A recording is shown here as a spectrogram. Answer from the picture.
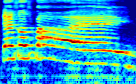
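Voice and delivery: long, high, loud call-out; alarmed shout. Real, not acted. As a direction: yell a drawn-out warning to the team. Calling out enemy spy.

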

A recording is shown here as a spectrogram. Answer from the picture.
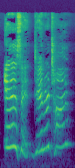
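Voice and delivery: high, loud goat call. Acted. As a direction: shout it across the hill like a goat. Goat calls out.

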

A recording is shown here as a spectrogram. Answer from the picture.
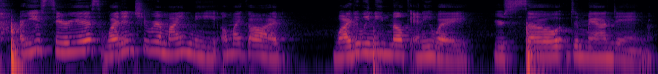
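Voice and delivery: exasperated mock outburst, starting high and easing down; blame-shifting, demanding. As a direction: turn it back on the partner, hammed up. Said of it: "it's blame shifting".

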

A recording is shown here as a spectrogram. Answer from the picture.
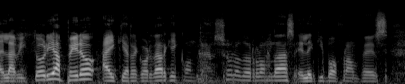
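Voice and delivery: ordinary talk, nothing marked

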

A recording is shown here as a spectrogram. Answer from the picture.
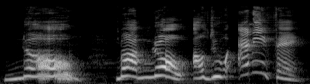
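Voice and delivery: loud, pleading outburst; desperate protest. Acted. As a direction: cry out against the bad news. Protests repeating the grade.

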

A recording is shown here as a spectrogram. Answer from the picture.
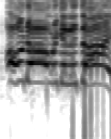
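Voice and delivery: high, loud hammed-up wail; hammed-up cowardly shriek; mock panic. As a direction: overplay a terrified whine. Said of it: "And does he go".

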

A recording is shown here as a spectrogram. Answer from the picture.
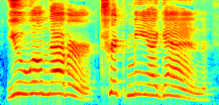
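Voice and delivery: loud and slow, shouted back; howling vow. A narrator's reading. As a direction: bellow the vow while running away. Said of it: "he howled as he ran".

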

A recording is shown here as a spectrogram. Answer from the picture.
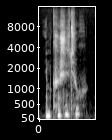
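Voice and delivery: half-whispered, very soft asking; small hushed voice rising in pitch; hushed question. A narrator's reading. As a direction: whisper it, stunned. Boy hushed by the revelation.

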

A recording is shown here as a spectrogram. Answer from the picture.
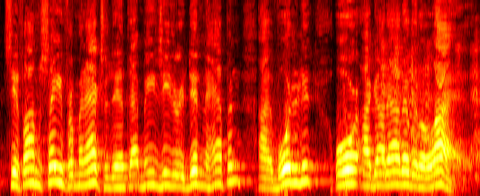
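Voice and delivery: loud, driving sermon; forceful preaching. Real, not acted. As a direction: drive the argument home loudly.

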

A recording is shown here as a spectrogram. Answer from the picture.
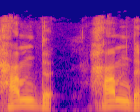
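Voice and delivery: হামদ with the closing দ clearly released; full final d. Shown as a demonstration. Teacher showing the correct word, fully pronounced ending. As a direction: finish হামদ on an audible d after the m. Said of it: "এরকম বলতে হবে".

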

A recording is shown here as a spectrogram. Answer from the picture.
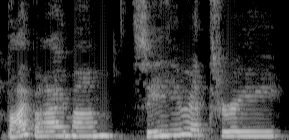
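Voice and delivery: put-on high, light child's voice; imitating young son. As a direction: chirp it like a carefree little boy. Mother retells son's school goodbye.

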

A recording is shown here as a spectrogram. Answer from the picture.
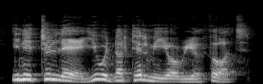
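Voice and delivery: put-on loud, high French-accented dismissal; Poirot. A narrator's reading. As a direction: cut in as a Belgian detective. Poirot cuts in.

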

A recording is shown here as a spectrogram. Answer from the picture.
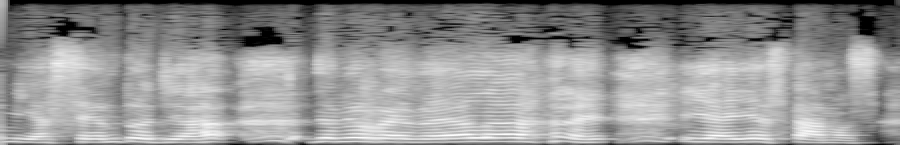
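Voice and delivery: laughing through the words; amused self-deprecation. Real, not acted. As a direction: chuckle loudly at your own giveaway accent. Laughs at her own accent.

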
